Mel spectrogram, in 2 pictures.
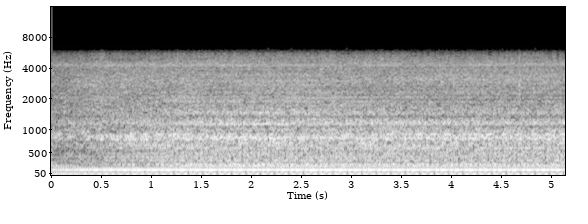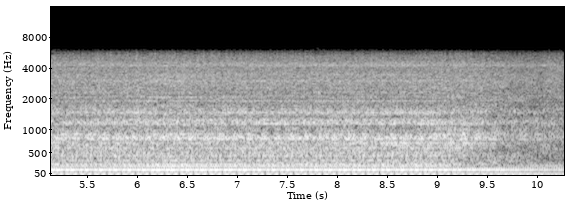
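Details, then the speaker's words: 2003 Ford Mustang V6 at idle after welded driver-side exhaust manifold: light regular tick about three to four per second, seemingly passenger side near firewall, diesel-like; could be another exhaust leak or engine tick, undetermined. "it sounds like it's coming from the passenger side closest to the firewall seems to be like a lapping like a that as a as the engines running it kind of every time that certain spot goes around makes that noise"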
